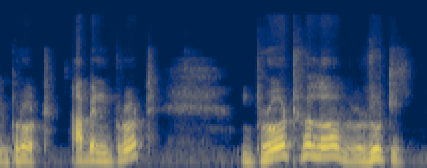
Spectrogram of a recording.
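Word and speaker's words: Brot: যে ভোট মানে আর উচ্চারণ একটু ডিফারেন্ট মানে বিআর ওটি ব্রোট আবেন ব্রোট ব্রোট হলো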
